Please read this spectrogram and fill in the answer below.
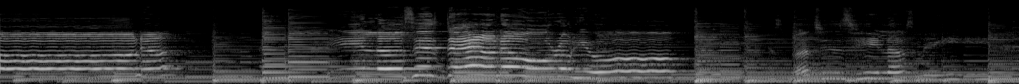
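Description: A woman singing a country ballad over a strummed acoustic guitar, holding one long note at the start and later singing a phrase of long, wavering notes.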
